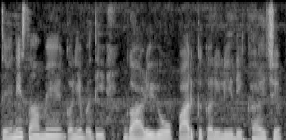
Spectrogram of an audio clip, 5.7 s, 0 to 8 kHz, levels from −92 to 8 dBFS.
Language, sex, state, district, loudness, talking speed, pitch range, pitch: Gujarati, female, Gujarat, Valsad, -18 LUFS, 95 wpm, 165-180 Hz, 170 Hz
